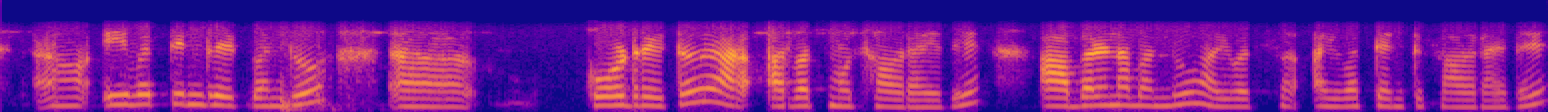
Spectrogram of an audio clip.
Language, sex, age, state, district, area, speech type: Kannada, female, 30-45, Karnataka, Gadag, rural, conversation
